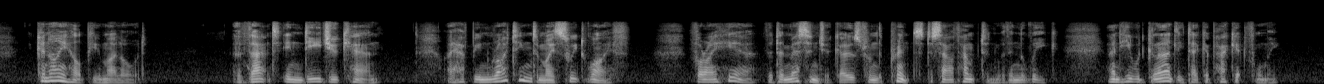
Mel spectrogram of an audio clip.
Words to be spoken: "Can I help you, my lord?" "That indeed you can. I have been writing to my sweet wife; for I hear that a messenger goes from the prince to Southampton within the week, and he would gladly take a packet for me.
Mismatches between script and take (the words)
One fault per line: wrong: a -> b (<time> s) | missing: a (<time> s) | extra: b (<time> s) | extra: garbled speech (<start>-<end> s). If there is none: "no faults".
no faults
